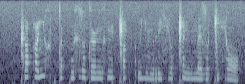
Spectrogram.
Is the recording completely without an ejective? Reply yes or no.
no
